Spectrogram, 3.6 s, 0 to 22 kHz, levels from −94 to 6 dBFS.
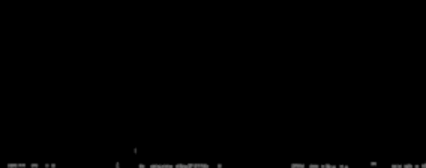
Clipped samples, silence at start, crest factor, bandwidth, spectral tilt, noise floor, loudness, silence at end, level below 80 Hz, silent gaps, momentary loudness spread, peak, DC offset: under 0.1%; 0.05 s; 16 dB; 1 kHz; 2.5 dB/octave; under -90 dBFS; -63 LUFS; 0 s; under -90 dBFS; 0.20-0.37 s, 0.45-1.12 s, 1.19-1.25 s, 1.73-2.42 s, 2.52-2.57 s, 2.79-2.83 s, 2.89-3.26 s; 8 LU; -46 dBFS; under 0.1%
